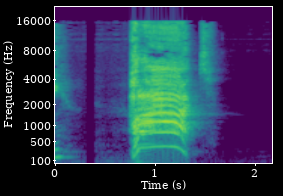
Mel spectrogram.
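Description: A man's voice yelling a drawn-out "Hot!" as a strained, wailing cry that rises and falls in pitch, starting a little under a second in and lasting just over half a second.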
